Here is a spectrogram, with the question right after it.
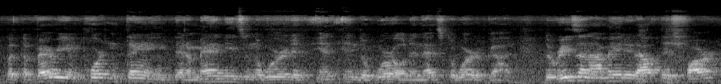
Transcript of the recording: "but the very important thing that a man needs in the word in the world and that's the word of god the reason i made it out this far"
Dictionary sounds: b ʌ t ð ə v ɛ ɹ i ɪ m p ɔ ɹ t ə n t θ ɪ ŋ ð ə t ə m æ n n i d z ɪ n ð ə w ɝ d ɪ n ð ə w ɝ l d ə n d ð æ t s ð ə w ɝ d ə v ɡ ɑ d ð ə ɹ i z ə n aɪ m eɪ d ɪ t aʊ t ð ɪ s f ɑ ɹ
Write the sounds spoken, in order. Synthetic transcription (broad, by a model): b ʌ t ð ə v ɛ ɹ i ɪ m p ɔ ɹ t n θ ɪ ŋ ð ə t ə m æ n n i d z ɪ n ð ə w ɝ d ɪ n ð ə w ɝ l d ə n ð æ t s ð ə w ɝ d ə v ɡ ɑ d ð ə ɹ i z ə n aɪ m eɪ d ɪ t aʊ t ð ɪ s f ɑ ɹ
